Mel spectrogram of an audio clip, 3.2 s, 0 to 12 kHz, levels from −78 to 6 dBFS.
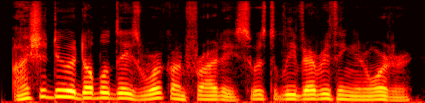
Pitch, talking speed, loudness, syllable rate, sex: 140 Hz, 300 wpm, -18 LUFS, 7.8 syllables/s, male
